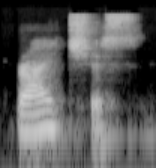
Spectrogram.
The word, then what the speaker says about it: righteous: الكلمة اللي بعدها كده دي شوية غريبة قوي في النطق بتاعها، right وبعد كده صوت الش، righteous دي شوية غريبة بس هو ده نطقها.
